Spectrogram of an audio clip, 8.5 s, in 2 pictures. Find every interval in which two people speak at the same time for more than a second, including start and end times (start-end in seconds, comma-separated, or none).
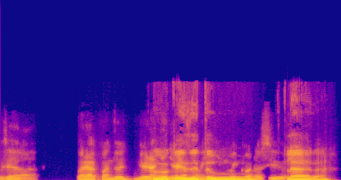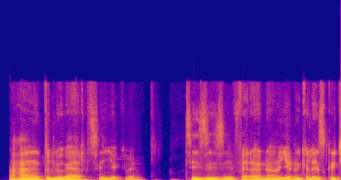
1.8-3.6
